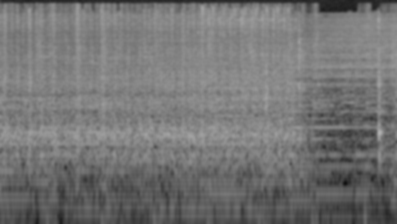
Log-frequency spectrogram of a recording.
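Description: A serger sews a blind hem stitch on fabric, a steady fast mechanical whirring chatter running continuously at close range, then slowing and stopping near the end with a small click.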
